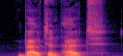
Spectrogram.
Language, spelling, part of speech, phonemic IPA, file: Dutch, buiten uit, verb, /ˈbœytə(n) ˈœyt/, Nl-buiten uit.ogg
- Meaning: inflection of uitbuiten: 1. plural present indicative 2. plural present subjunctive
